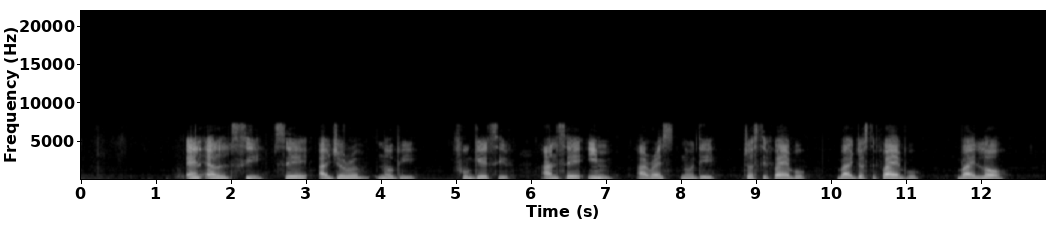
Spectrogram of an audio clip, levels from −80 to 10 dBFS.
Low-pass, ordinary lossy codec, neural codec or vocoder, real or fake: 7.2 kHz; none; none; real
